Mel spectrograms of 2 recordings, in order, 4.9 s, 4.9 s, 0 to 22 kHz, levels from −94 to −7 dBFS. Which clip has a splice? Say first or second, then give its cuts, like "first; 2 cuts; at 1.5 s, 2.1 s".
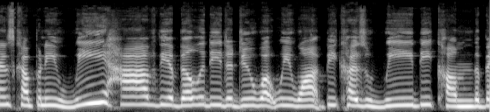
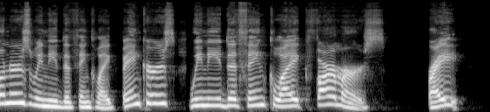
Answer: second; 1 cut; at 1.8 s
